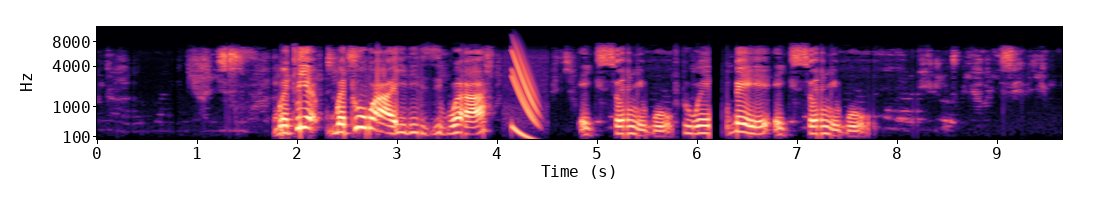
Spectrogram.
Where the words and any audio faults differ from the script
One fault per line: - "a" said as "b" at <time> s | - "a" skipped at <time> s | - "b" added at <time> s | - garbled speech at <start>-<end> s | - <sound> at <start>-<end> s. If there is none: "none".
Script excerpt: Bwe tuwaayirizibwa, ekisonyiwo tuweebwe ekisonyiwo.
- chirp at 4.2-4.5 s
- dropout at 6.2-6.3 s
